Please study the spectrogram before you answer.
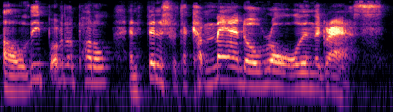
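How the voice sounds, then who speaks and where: Man putting on a squeaky, anxious little mole. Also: expressive, brisk, sharp tone. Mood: flustered. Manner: whispering, gasping, flustered. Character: small, clumsy, anxious, eager male mole. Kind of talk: children's storybook read-aloud.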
